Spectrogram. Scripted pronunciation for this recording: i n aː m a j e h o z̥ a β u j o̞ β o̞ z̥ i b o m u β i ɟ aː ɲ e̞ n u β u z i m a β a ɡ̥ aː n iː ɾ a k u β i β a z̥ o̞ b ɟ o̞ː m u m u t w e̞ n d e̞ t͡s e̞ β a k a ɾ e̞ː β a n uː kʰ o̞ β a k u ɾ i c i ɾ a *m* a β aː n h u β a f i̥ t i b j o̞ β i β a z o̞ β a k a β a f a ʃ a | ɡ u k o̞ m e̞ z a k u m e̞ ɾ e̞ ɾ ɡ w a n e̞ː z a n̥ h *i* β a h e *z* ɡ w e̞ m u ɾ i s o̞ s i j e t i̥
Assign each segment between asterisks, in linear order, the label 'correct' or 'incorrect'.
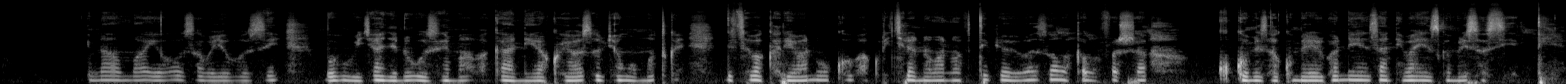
incorrect, correct, correct

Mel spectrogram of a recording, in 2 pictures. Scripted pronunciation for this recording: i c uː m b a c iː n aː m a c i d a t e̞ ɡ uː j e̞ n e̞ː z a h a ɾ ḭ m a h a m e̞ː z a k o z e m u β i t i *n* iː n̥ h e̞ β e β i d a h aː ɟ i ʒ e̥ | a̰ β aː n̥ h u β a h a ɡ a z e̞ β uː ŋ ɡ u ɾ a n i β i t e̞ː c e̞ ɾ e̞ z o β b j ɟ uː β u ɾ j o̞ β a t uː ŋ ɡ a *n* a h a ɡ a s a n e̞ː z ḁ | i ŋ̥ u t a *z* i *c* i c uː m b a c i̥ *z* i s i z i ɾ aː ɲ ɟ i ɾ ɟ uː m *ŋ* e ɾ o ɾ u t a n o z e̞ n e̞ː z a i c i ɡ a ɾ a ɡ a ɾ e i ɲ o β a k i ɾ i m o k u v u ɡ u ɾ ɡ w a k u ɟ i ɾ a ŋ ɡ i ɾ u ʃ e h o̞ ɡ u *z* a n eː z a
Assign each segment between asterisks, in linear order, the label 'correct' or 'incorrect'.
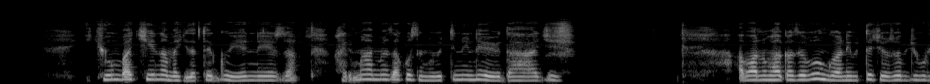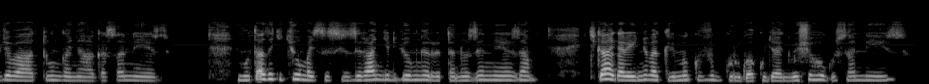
correct, incorrect, correct, correct, incorrect, correct, incorrect

